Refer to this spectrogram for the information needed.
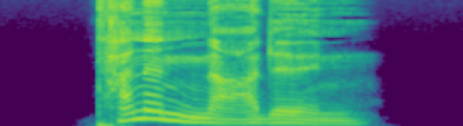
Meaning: plural of Tannennadel
- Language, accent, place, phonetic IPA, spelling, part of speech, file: German, Germany, Berlin, [ˈtanənˌnaːdl̩n], Tannennadeln, noun, De-Tannennadeln.ogg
